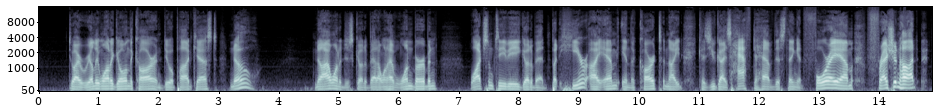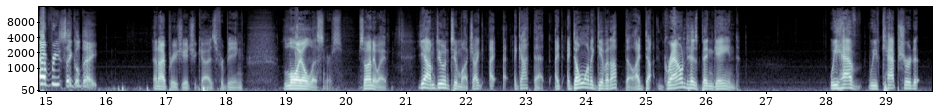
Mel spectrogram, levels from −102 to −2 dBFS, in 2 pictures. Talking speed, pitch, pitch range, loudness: 200 wpm, 110 Hz, 100-125 Hz, -21 LUFS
